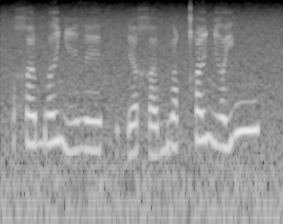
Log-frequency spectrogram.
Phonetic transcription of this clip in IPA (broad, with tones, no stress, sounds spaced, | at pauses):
χ ə˧˥ b ʌ˧˥ ʎ i˩˧ ð ɪ˧ | ʔ ɪ˩˧ χ ə˩˧ b u˧ qʰ ʊ˧˥ ʎ ʌ˧ j u˥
